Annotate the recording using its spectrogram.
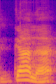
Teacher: So for example, going to, we can reduce that to gonna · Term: reductions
